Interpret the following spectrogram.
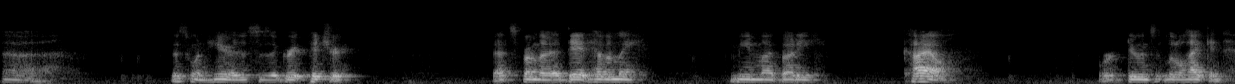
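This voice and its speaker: In a lowish voice with little pitch movement, a man demonstrates a self-healing routine in a casual vlog. He takes his time, rambling and muttering to himself, in a roomy recording with dull lo-fi sound.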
